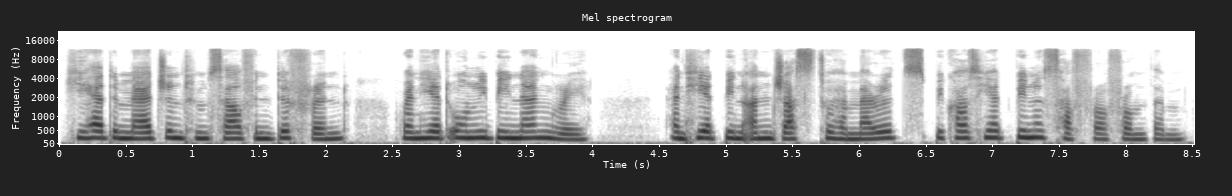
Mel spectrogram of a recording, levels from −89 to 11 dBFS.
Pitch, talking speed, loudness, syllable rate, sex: 215 Hz, 190 wpm, -16 LUFS, 5.7 syllables/s, female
